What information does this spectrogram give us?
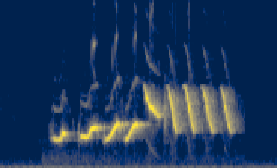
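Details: A Yellow-bellied Seedeater sings a training song for young birds: four clear, rising whistled notes, then a quick run of six higher buzzy trills, over a faint low hum.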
